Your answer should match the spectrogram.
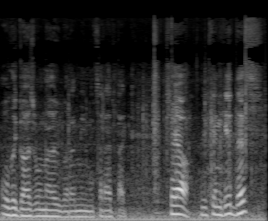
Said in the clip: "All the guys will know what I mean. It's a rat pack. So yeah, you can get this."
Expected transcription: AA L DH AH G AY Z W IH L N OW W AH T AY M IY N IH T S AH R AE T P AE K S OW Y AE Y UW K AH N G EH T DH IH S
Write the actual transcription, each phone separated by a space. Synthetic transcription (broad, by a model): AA L DH AH G AY Z W IH L N OW W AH T AY M IY N IH T S AH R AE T B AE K S OW Y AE Y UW K AH N G EH T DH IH S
